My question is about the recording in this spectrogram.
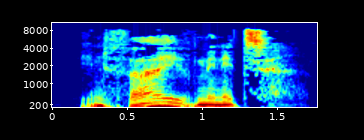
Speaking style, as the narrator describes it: Master Gil sighed

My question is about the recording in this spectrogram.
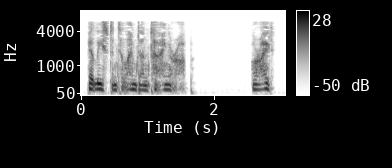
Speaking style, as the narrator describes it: whispered

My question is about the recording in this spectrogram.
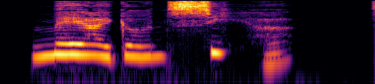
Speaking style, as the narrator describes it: said Dorothea eagerly

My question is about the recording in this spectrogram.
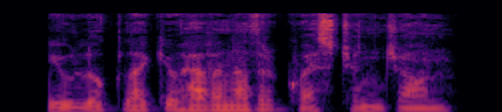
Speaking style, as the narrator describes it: Natasha said softly

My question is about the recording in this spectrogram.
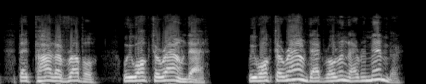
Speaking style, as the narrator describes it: she shouted

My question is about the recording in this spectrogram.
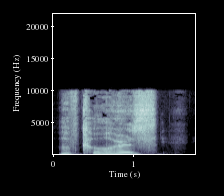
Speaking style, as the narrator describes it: sobbed

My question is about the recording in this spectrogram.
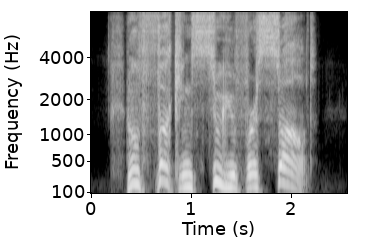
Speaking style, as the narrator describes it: he yelled

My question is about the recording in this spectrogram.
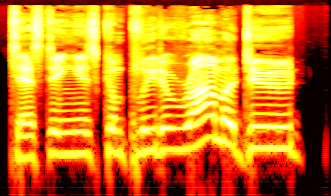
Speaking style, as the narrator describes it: Bilby shouted

